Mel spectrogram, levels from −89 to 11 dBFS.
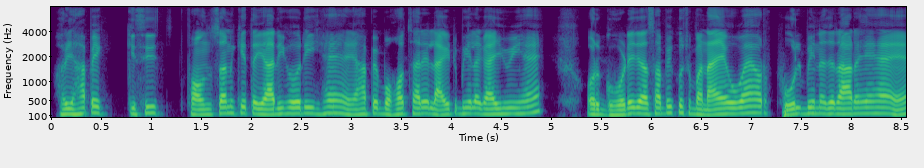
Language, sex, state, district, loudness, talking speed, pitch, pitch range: Hindi, male, Jharkhand, Garhwa, -14 LUFS, 240 wpm, 150 Hz, 140-160 Hz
